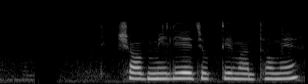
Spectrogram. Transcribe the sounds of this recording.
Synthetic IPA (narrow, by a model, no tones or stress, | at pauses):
ʃɔbmilijet͡ɕukt̪iɾmad̪ʱːome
